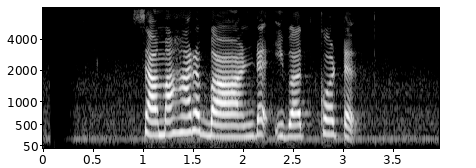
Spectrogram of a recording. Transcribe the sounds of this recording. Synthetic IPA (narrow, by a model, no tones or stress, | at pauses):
samaɦaɾəbaːɳɖəʔiʋat̪koʈə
